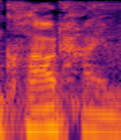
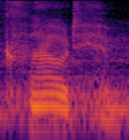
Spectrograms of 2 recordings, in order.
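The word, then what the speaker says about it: Cloudhymn: With these attackers before, and they used Cloudheim magic to hide their presence. Him magic, not Heim. Without careful observation, no one can detect them. It looks like it should be pronounced Heim. Okay, Cloudheim magic.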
